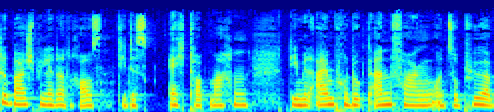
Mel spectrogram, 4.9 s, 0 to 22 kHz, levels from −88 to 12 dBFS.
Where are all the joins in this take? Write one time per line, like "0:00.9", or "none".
0:01.6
